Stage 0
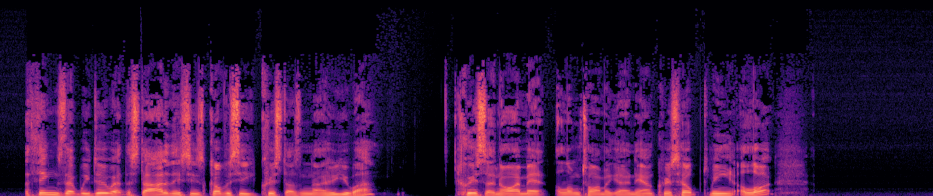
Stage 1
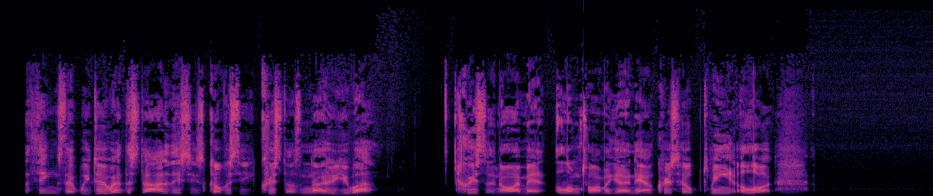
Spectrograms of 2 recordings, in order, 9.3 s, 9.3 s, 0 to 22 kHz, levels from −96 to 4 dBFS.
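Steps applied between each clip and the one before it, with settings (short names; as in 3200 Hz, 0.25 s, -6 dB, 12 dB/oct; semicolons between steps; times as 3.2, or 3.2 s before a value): opening faded in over 1.32 s; steep high-pass 740 Hz 36 dB/oct; compressor 8:1, threshold -32 dBFS, peak gain reduction 19.5 dB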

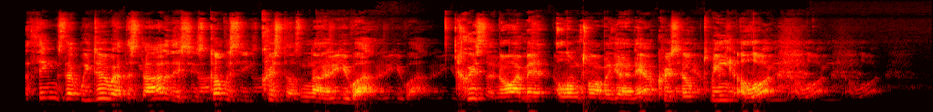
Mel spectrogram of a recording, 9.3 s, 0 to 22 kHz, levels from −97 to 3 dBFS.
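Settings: bell 13000 Hz -9.5 dB 0.2 oct; feedback echo 0.539 s, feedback 22%, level -17 dB; shoebox room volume 190 m³, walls furnished, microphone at 1.1 m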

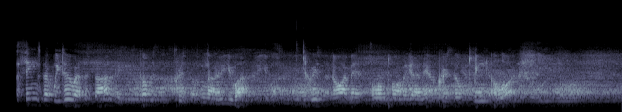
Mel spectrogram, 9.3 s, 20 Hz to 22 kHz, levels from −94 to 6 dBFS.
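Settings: treble ducked by the level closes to 950 Hz, closed at -33.5 dBFS; elliptic band-pass 190–2900 Hz, stop band 40 dB; on a send: diffused feedback echo 1.075 s, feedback 43%, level -7.5 dB; on the sum: gain +8 dB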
